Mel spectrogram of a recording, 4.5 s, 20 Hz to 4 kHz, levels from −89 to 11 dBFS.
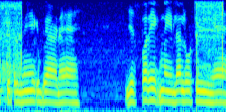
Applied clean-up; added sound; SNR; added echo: none; Camera; 12 dB; none.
